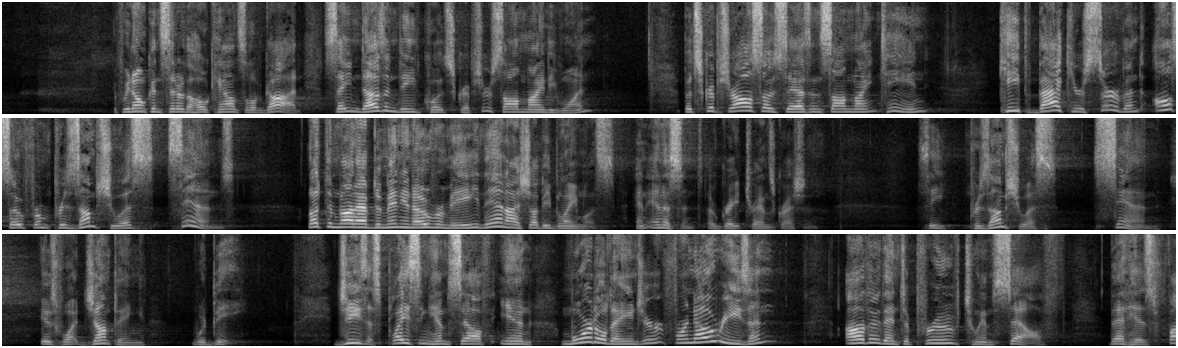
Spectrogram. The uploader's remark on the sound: On Palm Sunday last week at Redeemer Presbyterian Church in Charleston, SC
